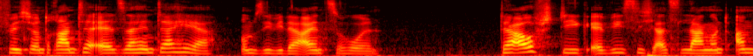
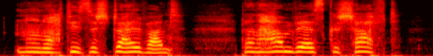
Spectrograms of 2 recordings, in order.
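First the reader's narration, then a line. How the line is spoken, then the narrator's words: Panting. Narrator (German): keuchte Elsa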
